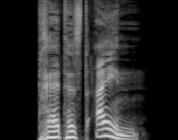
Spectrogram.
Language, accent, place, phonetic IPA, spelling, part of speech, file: German, Germany, Berlin, [ˌtʁɛːtəst ˈaɪ̯n], trätest ein, verb, De-trätest ein.ogg
- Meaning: second-person singular subjunctive II of eintreten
